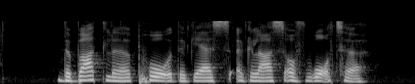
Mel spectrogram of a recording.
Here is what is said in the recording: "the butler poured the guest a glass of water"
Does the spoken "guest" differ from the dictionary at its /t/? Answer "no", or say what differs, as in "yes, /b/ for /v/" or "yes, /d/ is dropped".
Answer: yes, /t/ is dropped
